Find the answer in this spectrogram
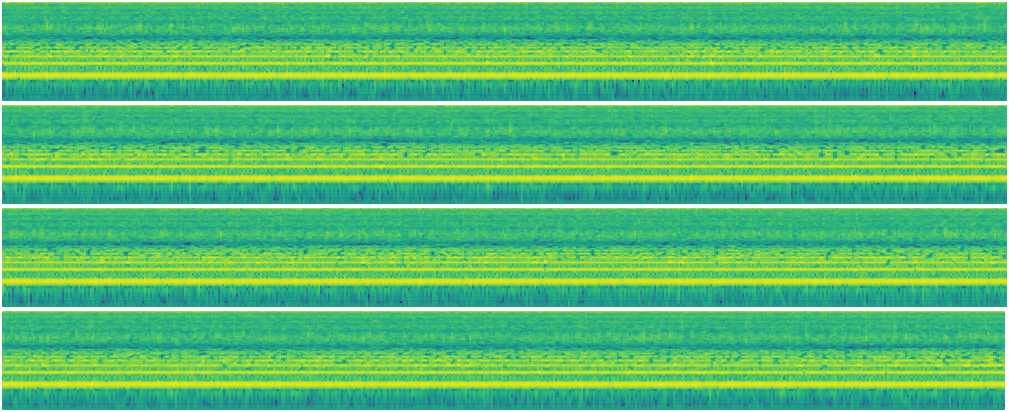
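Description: Steady electrical hum: a low tone with a few higher overtones, unchanging in pitch and level.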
